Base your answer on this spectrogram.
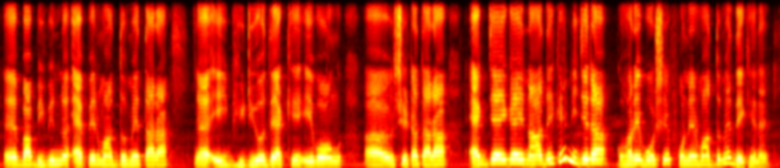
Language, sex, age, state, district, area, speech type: Bengali, female, 30-45, West Bengal, South 24 Parganas, rural, spontaneous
